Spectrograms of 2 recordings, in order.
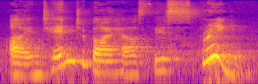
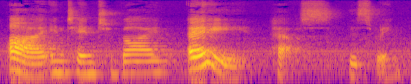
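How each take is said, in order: First: The stress is on spring. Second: The stress is on a.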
